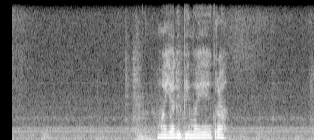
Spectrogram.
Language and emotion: Russian, neutral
